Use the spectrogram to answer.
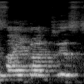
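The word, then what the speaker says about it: psychiatrist: psychology ठीक है ठीक है यहां पर देखिए साइकेट्रिस्ट साइकेट्रिस्ट साइकेट्रिस्ट ठीक है मन का डॉक्टर होता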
